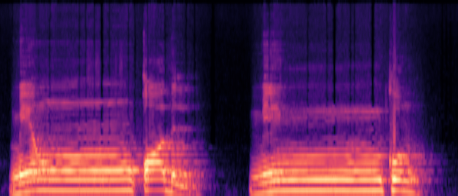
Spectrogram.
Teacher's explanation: Dan khusus pada huruf qaf dan kaf, ya, maka apabila ada tanwin atau nun sukun bertemu dengan huruf qaf dan kaf, maka dia dibaca eng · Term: ikhfa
